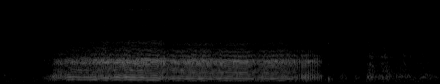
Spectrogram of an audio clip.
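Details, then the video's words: Sleeping badger snoring noisily: one long rasping, pulsed breath of about two and a half seconds with a buzzy, vibrating quality, followed by quiet. "Sleepy Snoring Badger"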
